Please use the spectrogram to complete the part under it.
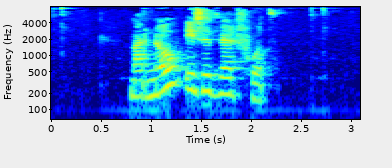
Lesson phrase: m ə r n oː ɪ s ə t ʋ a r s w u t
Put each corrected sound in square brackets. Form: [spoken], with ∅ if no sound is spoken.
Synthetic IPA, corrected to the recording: m [a] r n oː ɪ s ə t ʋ [ɛ] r [f] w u t

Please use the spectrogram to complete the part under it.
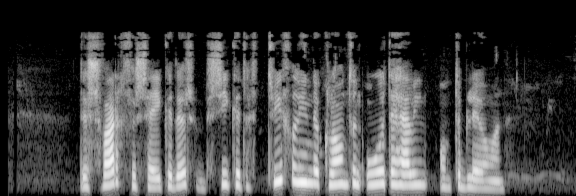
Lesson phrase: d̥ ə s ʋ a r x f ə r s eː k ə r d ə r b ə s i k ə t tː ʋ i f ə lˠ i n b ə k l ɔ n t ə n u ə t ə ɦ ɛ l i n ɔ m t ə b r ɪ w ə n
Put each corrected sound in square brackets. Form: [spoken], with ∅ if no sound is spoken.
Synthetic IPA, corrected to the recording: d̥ ə s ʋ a r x f ə r s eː k ə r d ə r b ə s i k ə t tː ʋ i f ə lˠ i n [d] ə k l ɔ n t ə n u ə t ə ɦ ɛ l i n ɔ m t ə b [l] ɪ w ə n

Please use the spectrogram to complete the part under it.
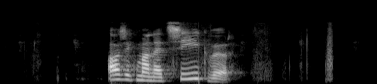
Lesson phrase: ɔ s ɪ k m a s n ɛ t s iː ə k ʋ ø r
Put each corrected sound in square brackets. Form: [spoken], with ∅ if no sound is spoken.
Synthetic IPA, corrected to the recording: ɔ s ɪ k m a [∅] n ɛ t s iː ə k ʋ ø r

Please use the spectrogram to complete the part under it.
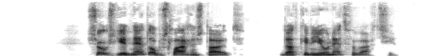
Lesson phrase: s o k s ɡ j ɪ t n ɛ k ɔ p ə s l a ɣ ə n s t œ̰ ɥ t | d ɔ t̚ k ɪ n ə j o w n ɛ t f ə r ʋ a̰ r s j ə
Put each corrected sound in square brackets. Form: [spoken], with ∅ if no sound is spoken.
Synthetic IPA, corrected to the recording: s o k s ɡ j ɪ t n ɛ [t] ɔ p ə s l a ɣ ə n s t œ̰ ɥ t | d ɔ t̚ k ɪ n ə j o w n ɛ t f ə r ʋ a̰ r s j ə

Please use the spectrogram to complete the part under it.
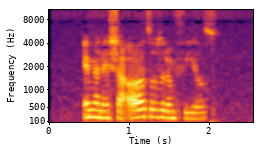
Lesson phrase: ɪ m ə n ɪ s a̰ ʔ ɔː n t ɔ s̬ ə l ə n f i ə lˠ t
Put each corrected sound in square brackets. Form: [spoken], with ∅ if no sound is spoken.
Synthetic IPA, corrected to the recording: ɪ m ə n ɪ s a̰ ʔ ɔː [∅] t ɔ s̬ ə [ɾ] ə [m] f i ə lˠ t

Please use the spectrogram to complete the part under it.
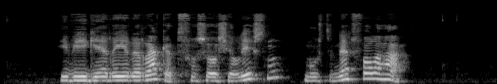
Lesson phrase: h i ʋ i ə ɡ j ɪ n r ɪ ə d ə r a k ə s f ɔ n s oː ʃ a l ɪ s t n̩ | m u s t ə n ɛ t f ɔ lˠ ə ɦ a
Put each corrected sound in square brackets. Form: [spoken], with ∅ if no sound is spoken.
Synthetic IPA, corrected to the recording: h i ʋ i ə ɡ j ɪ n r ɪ ə d ə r a k ə [t] f ɔ n s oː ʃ a l ɪ s t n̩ | m u s t ə n ɛ t f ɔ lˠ ə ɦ a

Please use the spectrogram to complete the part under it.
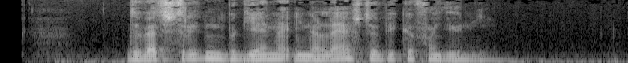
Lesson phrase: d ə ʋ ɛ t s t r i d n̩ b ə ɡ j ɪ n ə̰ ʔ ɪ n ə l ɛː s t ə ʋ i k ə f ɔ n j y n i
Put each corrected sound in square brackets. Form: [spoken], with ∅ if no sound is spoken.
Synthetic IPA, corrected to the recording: d ə ʋ ɛ t s t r i d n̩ b ə ɡ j ɪ n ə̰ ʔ [i] n ə l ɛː s t ə ʋ i k ə f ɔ n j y n i

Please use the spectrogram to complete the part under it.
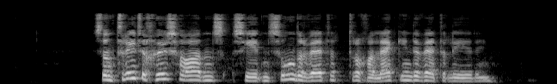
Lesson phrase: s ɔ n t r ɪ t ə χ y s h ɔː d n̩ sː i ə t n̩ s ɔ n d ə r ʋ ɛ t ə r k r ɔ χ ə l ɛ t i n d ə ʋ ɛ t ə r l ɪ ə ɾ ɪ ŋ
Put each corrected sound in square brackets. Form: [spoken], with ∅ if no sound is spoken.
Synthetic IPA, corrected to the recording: s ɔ n t r [i] t ə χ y s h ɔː d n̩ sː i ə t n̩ s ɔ n d ə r ʋ ɛ t ə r [t] r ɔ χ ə l ɛ [k] i n d ə ʋ ɛ t ə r l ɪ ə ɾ ɪ ŋ

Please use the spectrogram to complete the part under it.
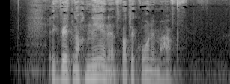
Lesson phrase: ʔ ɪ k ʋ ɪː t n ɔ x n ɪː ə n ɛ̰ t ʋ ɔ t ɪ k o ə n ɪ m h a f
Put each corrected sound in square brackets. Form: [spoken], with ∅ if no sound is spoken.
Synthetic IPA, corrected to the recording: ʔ ɪ k ʋ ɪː t n ɔ x n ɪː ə n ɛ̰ t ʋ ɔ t ɪ k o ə n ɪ m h a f

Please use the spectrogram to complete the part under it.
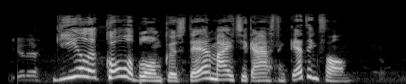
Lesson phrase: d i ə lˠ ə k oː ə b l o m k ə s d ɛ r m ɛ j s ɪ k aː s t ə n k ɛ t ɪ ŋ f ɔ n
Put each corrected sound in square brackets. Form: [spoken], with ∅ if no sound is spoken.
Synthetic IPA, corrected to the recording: [ɡ] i ə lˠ ə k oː ə b l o m k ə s d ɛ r m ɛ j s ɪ k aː s t ə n k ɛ t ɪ ŋ f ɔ n

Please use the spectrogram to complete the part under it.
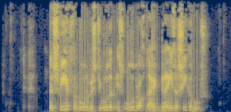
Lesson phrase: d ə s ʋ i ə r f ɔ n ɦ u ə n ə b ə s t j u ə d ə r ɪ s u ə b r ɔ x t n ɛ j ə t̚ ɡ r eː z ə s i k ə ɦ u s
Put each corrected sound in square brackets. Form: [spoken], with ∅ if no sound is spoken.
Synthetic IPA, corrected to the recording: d ə s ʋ i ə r f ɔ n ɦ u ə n ə b ə s t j u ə d ə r ɪ s u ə b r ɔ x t n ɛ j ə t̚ ɡ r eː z ə s i k ə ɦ u s

